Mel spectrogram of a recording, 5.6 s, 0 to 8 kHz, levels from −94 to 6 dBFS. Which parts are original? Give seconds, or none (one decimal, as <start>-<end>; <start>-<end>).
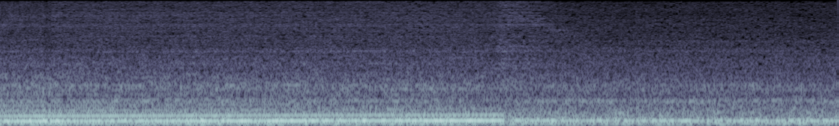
0.0-5.6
